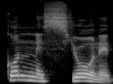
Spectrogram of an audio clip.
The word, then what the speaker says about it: connessione: A palavra connessione tem duas duplas. São dois N's e dois S's. Então capricha na hora de pronunciá-la.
